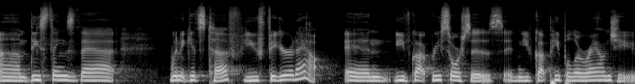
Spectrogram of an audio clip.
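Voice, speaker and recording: A woman with a Western North Carolina accent speaks at a moderate pace in a medium pitch, her tone dark and mellow and her intonation fairly even, on a very clean recording with a silent background. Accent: Western North Carolina mountain. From Western North Carolina mountains (near Boone). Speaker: bakery owner. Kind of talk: interview conversation.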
